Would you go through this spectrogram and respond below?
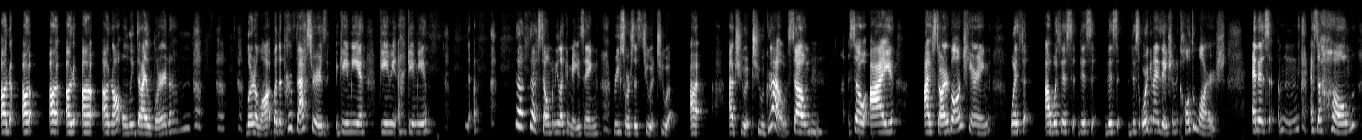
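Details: Adult woman who stutters, with sound and word repetitions; stuttering.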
